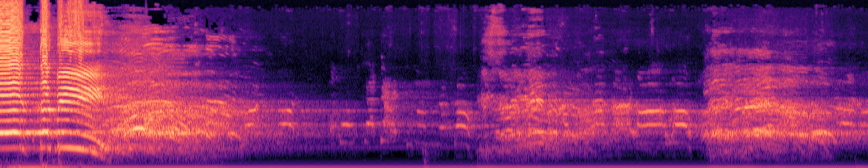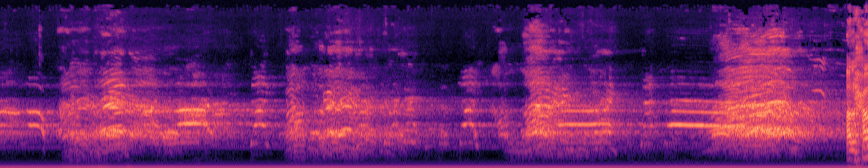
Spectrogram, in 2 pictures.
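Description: A large crowd at a Bangladeshi religious sermon gathering chants Allahu Akbar in answer to a takbir call, with repeated loud, reverberant group shouts rising and falling in bursts after a single voice leads.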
